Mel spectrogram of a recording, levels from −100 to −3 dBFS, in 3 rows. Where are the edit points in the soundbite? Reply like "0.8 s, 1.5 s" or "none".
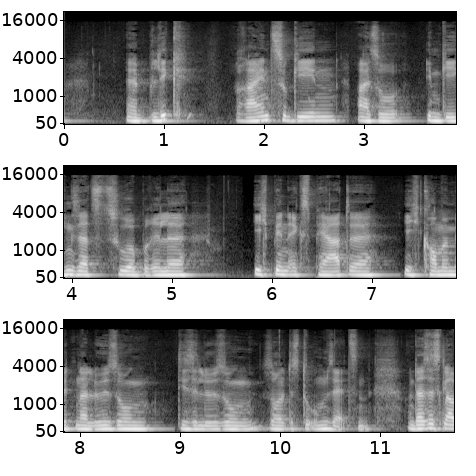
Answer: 2.8 s, 7.3 s, 8.9 s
